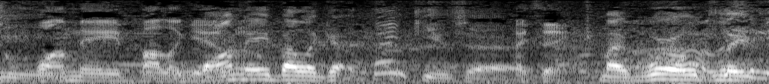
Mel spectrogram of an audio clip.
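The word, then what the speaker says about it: Jaume Balagueró: no idea how to pronounce the name when it's spelled J A U M. I think it's Juan Balag. Juane Balag.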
